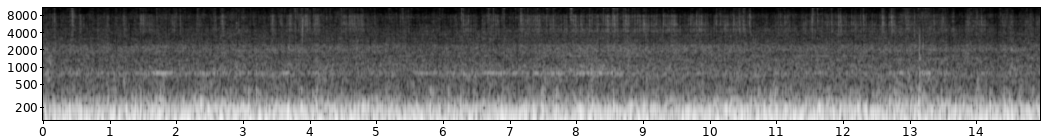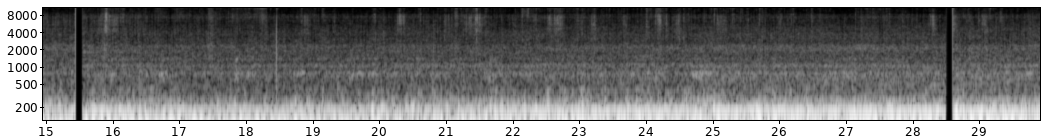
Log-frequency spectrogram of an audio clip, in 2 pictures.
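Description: Steady low rumble of a high-speed train running at speed, heard from inside the passenger cabin. The sound cuts out for an instant twice, about halfway through and near the end.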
